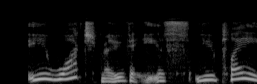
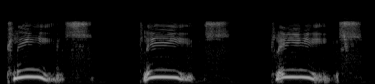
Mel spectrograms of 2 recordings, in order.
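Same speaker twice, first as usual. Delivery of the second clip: high, pleading imitation, evenly repeated; mock desperate begging; 10 semitones higher, much slower than usual. Reading his postscript back to viewers, mock desperate pleading. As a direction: mimic someone desperate, pitched well up. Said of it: "What does that sound like to you?".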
